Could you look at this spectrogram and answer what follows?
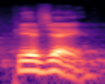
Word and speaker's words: Piaget: So, Piaget.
